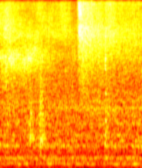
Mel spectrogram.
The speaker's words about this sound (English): Inside, gold bug burgers sizzle on the grill.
